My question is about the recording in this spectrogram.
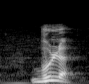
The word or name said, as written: bulla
